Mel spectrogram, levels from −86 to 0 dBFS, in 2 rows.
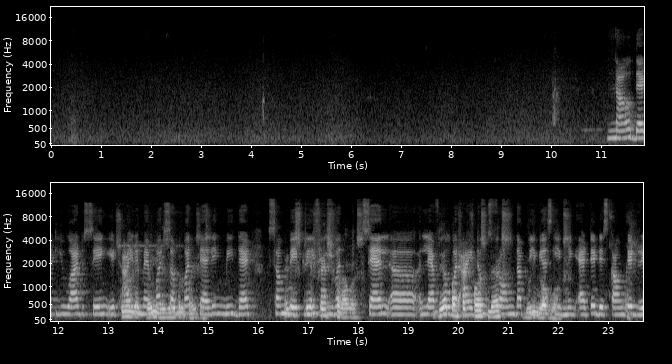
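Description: No technical faults can be heard in this speech recording. It has passed through a WebRTC call path that is working as expected, with the spectrum ending at about 12 kHz and the usual coding texture that fits Opus at around 32 kbps.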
